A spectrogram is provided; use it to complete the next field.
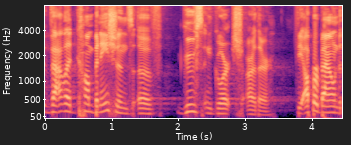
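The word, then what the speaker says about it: GOARCH: What is the official pronunciation of Go ARCH? Gorch.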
